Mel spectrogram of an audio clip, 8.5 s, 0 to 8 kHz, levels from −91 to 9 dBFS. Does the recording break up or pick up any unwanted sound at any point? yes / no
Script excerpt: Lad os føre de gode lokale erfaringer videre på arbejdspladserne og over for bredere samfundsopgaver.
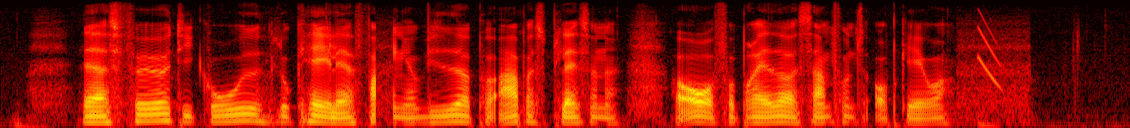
yes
